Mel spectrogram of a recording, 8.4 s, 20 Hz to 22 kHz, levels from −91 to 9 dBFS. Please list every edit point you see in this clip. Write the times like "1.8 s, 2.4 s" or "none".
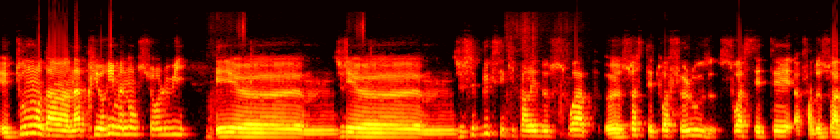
3.5 s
